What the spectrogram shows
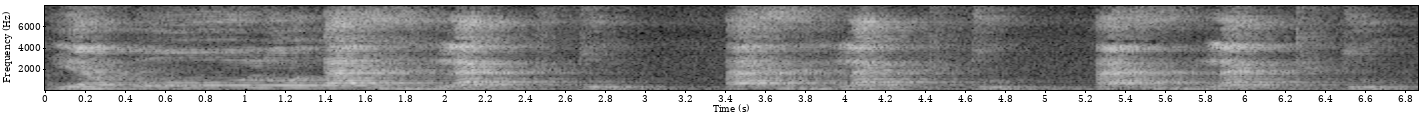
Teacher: Karena lam di sini enggak baik. Langsung dari lam dhammah ke hamzah.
